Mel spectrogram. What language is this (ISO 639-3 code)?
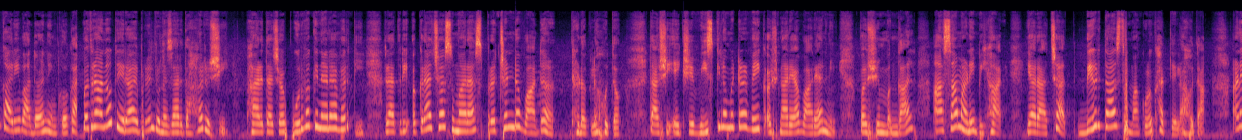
mar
